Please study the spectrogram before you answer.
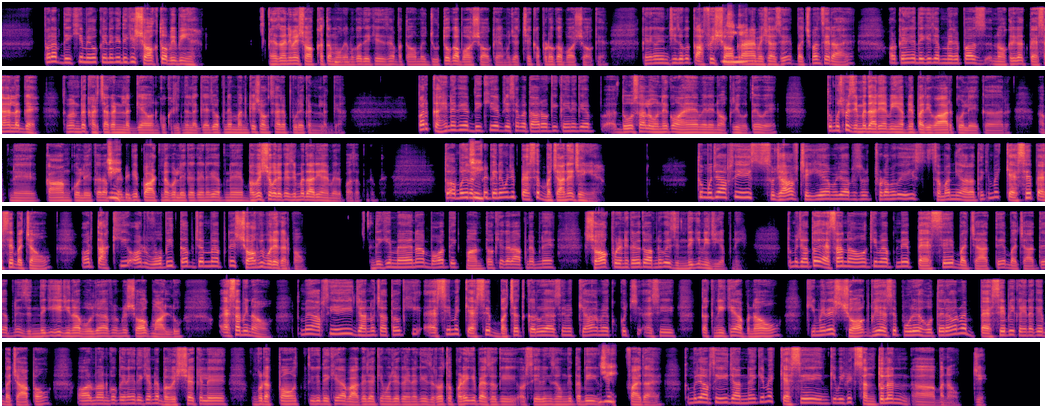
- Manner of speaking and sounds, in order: tapping; in English: "पार्टनर"; in English: "सेविंग्स"
- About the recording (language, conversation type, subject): Hindi, advice, पैसे बचाते हुए जीवन की गुणवत्ता कैसे बनाए रखूँ?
